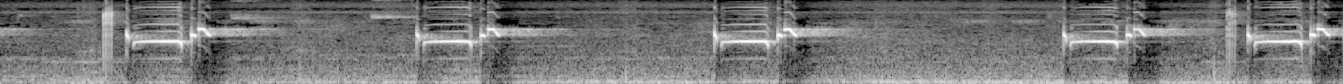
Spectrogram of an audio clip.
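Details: Repeated song of a bar-winged prinia, used as a lure for wild prinias. Five phrases, each opening with a sharp click, then a flat shrill whistle and a quick trill stretched into a sustained tone. Soft low noise lies beneath.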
